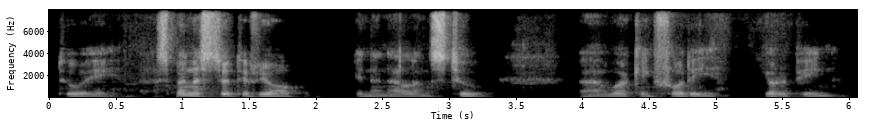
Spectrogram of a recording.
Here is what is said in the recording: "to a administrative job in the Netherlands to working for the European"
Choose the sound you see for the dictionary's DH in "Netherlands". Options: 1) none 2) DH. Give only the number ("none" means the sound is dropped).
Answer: 1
